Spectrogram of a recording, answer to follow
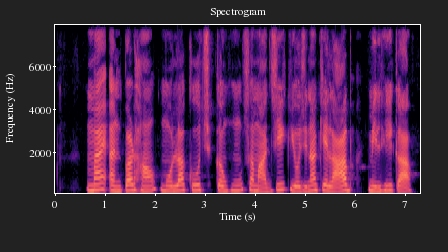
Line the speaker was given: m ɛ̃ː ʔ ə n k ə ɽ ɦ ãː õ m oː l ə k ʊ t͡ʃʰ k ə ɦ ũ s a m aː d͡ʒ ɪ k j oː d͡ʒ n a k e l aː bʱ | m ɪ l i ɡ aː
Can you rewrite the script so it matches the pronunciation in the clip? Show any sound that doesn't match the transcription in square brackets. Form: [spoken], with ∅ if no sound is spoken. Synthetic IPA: m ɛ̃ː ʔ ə n [p] ə ɽ ɦ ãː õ m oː l [a] k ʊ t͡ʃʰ k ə ɦ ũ s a m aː d͡ʒ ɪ k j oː d͡ʒ n a k e l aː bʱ | m ɪ l i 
